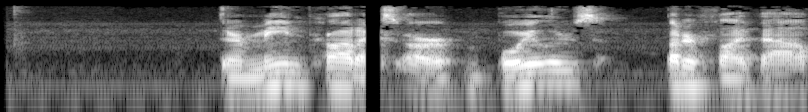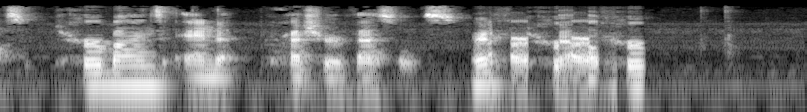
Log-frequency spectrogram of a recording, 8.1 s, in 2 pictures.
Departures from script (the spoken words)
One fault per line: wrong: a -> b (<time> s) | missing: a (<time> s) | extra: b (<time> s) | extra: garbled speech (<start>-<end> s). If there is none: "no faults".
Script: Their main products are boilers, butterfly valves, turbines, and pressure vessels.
extra: garbled speech (6.4-7.3 s)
